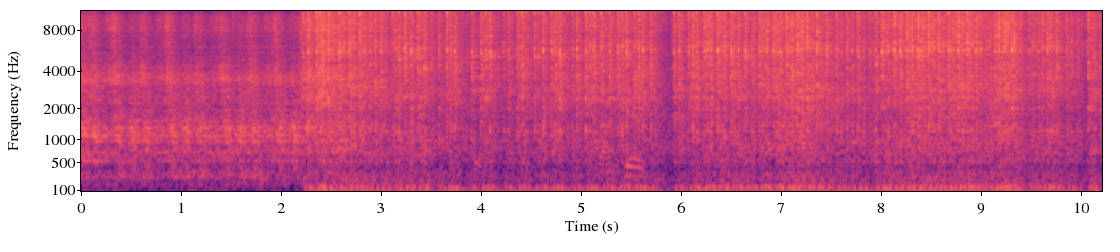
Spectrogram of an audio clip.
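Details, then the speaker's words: 1977 Fiat 124 barn find, fresh gas and fuel dripped on the carburetor: cranks, catches after two seconds, then lumpy uneven idle with steady stumble; running on three cylinders, one dead, but starts easily. "not bad for only three cylinders almost sounds like it's got a big hand some big cans in it all right so it's not great but it runs"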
